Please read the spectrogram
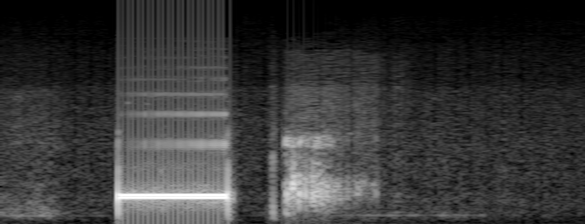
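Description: A single steady telephone beep about a second long, the tone of the call being put through to a representative. A shorter, fainter sound follows about half a second later.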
